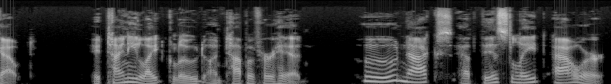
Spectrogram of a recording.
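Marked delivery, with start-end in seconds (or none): 3.6-6.1 slow, raised call from a window; drawn-out snail's call. A narrator's reading. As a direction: call down slowly, pitched up. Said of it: "she called".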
